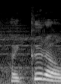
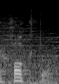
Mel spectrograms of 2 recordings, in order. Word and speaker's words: Hokuto: Hoykuto(?), which I'm honestly not sure how it's officially spelled in English, is rather Hokuto (北斗), which in Japanese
